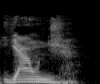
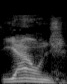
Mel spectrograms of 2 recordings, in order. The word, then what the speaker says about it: Young: You did a nice job with all the names, but you pronounce Ramona, it's Younge. – Shut up. – That was the only one, Young. – I bought it. – Yeah. It's Younge, not Young.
